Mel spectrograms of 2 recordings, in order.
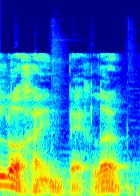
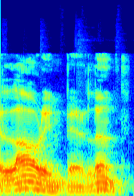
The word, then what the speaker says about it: Lauren Berlant: Só que Lorraine Berland, na realidade, se pronuncia Lauren Berland porque ela é americana.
